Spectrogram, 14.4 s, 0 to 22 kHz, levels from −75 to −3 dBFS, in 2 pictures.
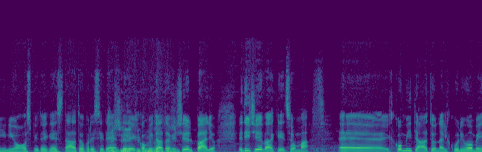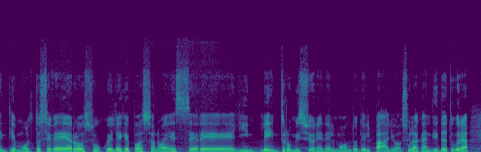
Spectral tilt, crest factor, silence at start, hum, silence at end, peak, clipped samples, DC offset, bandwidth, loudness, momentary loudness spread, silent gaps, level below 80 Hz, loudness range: -5 dB/octave; 18 dB; 0 s; none; 0 s; -10 dBFS; under 0.1%; under 0.1%; 17 kHz; -29 LUFS; 6 LU; none; -60 dBFS; 2 LU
